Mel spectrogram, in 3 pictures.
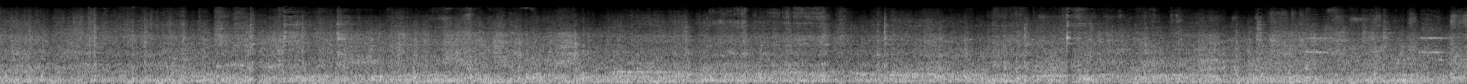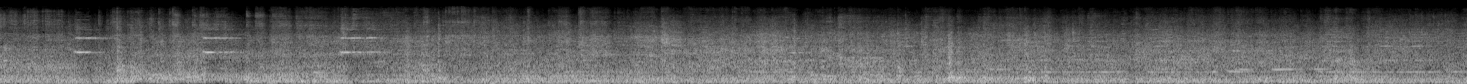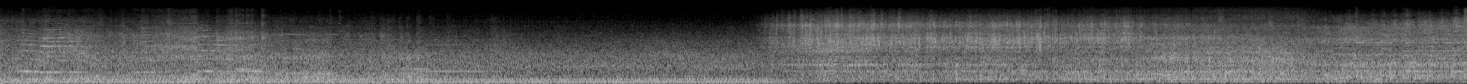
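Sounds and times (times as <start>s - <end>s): freight cars rolling on rails: 0.0s - 44.0s
short high train squeal: 12.9s - 15.9s, 16.6s - 17.2s, 18.0s - 18.6s, 24.6s - 34.5s, 37.0s - 44.0s.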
